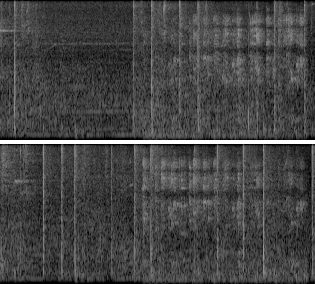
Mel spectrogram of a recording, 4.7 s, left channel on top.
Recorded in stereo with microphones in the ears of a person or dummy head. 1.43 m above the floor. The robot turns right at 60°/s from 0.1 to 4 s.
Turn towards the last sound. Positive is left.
turn(degrees=50)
